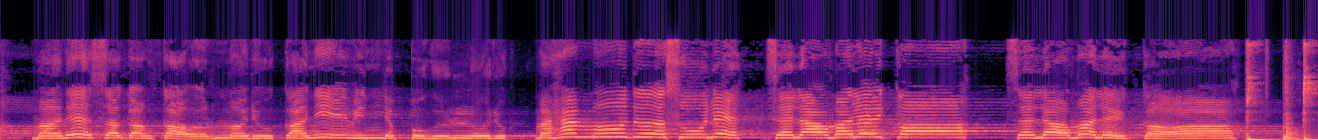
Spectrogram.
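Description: A solo voice sings a Nabidina (Milad-un-Nabi) devotional song with no accompaniment, in long held notes with ornamental bends and short breaths between phrases.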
